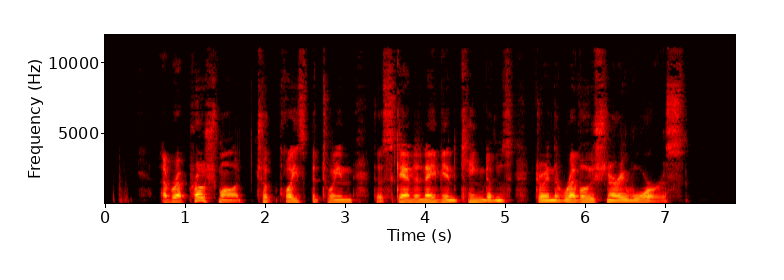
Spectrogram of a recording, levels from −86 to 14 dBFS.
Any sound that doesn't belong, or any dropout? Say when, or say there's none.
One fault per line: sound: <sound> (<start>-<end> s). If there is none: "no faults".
no faults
